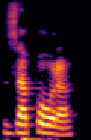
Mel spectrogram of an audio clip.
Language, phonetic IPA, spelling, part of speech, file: Polish, [zaˈpɔra], zapora, noun, Pl-zapora.ogg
